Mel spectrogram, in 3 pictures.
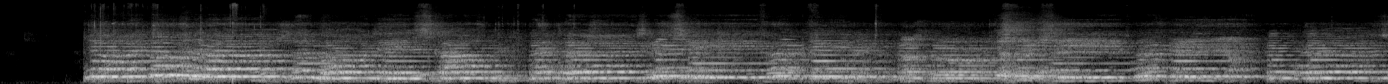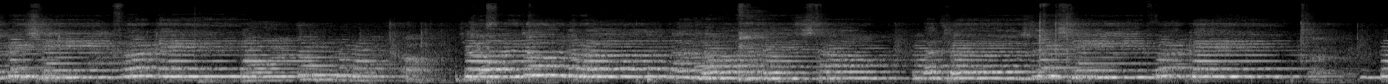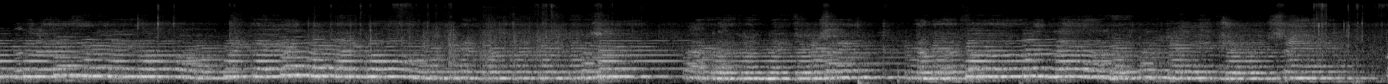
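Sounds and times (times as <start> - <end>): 
alternate version of a Christmas carol: 0.8 - 41.6.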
